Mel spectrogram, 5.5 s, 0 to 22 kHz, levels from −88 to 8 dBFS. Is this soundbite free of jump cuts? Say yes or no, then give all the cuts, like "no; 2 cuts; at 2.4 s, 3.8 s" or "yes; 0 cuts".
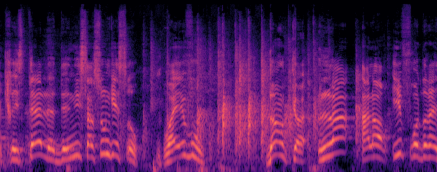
yes; 0 cuts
